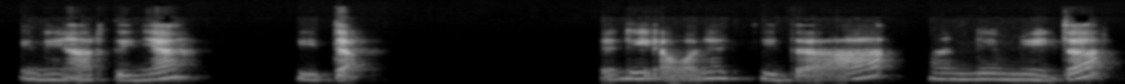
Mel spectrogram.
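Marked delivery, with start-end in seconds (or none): none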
